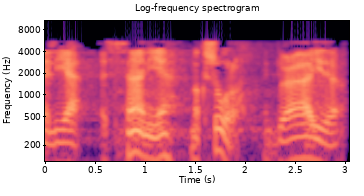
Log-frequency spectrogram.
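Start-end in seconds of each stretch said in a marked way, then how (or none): 2.2-3.0 "الدعاء إذا" with the second hamza shaded into a y; touch of ya on hamza. Shown as a demonstration. Teacher illustrating the eased reading, "إذا" begun between hamza and ya. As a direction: give the start of "إذا" a little y instead of a full stop. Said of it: "فتعطيها شيء من الياء".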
